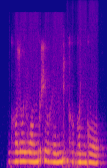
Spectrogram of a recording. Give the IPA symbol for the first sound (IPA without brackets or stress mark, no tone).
ɡʱ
